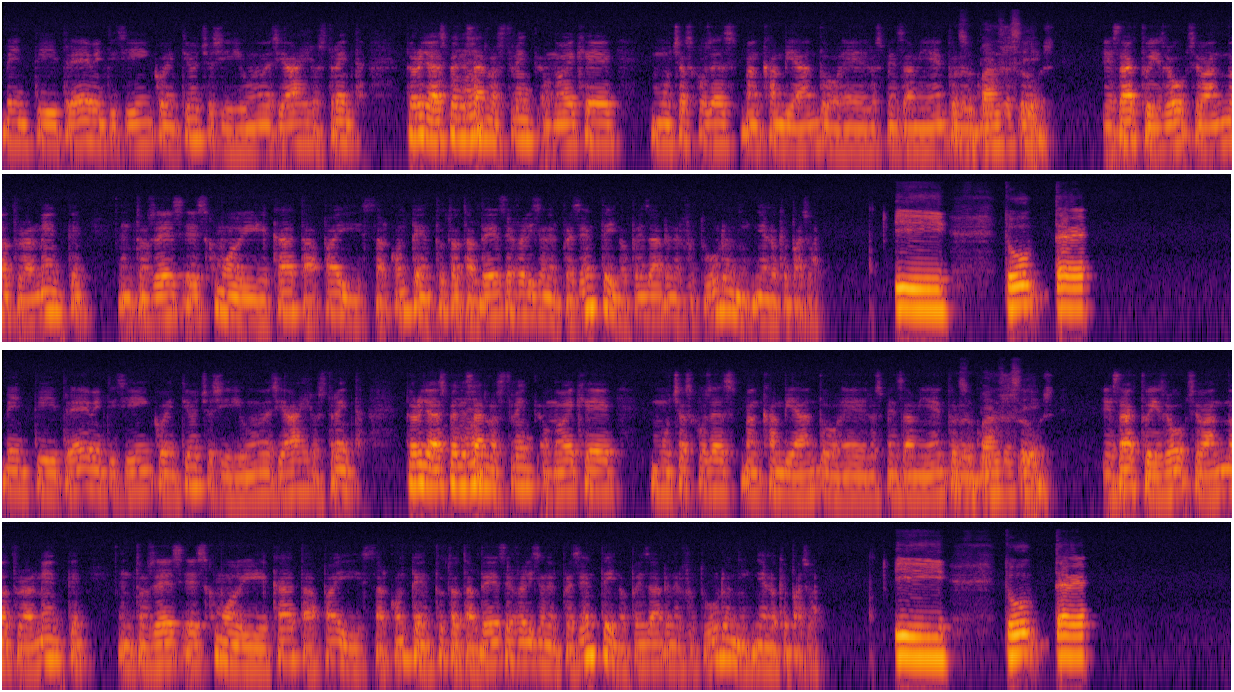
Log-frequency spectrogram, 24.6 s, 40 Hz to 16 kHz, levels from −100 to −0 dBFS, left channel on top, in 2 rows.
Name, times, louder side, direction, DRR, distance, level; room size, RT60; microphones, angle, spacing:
voice 1, 0.0-3.6 4.1-6.2 6.5-10.5 11.0-13.2 13.5-20.5, equal, 20° right, 1.0 m, -34 dB
voice 2, 9.8-10.4 21.2-23.1, equal, 10° left, 0.7 m, -26 dB
2.5 x 2.3 x 2.3 m
head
